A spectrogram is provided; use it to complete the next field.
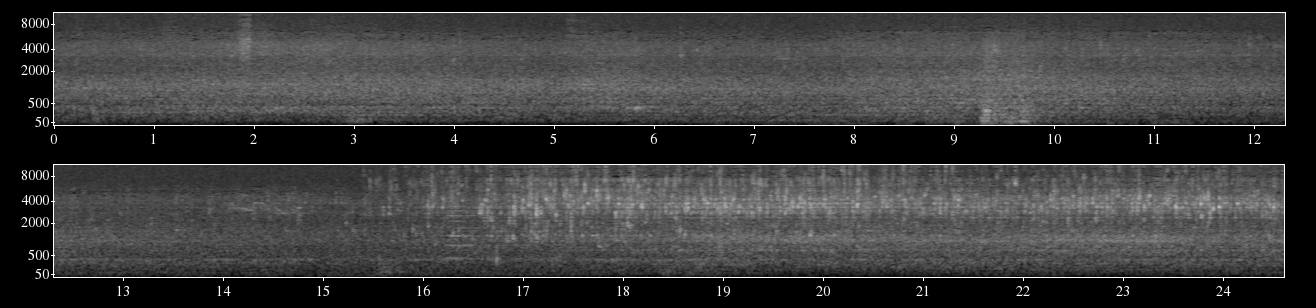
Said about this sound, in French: Ça a l'air d'être un écoulement normal d'un évier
